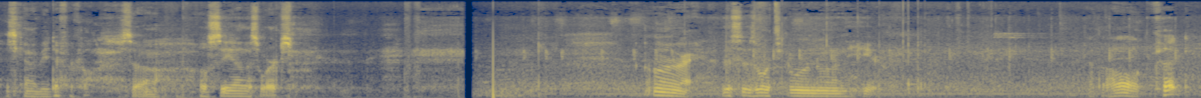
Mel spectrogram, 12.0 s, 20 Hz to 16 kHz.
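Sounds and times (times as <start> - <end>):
faint low hum: 4.8 - 12.0.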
